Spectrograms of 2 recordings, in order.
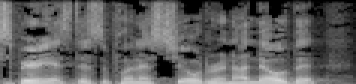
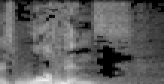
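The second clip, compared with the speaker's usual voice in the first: "whoopings" drawled in southern accent, louder; 6 dB louder than usual. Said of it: "Said it just like that".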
